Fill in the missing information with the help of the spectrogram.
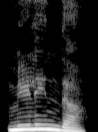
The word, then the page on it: ಮಿಳಿಂದ: miḷinda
